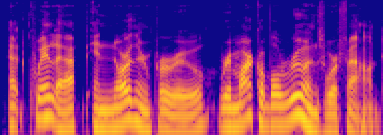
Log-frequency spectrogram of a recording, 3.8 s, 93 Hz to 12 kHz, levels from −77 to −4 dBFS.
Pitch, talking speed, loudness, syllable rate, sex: 130 Hz, 140 wpm, -16 LUFS, 4.9 syllables/s, male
